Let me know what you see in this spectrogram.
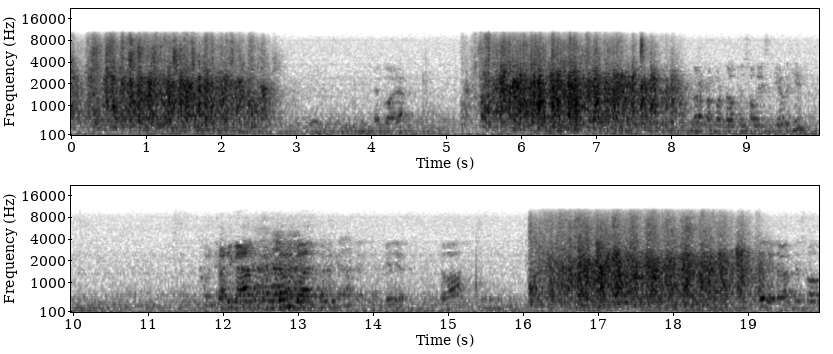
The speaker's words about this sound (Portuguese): Quando eu cruzar o meu braço, se o braço direito estiver por cima, o pessoal da direita bate palmas. Tá? Mas eu quero que vocês batam palmas, tá? Não me deixem no vácuo aqui quando eu cruzar os braços.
